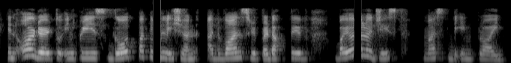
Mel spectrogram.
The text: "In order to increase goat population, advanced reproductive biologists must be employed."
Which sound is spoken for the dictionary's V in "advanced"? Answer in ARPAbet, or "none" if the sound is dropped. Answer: W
